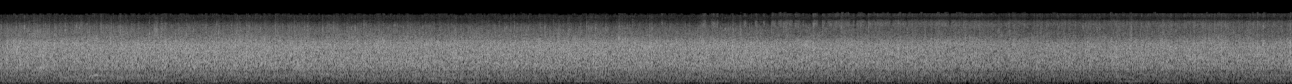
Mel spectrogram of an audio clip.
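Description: Audience applauding steadily throughout, a dense, unbroken clapping.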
